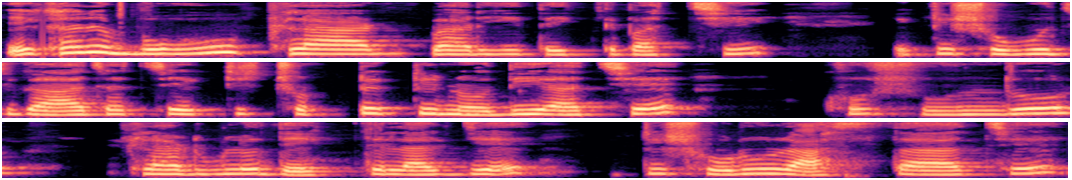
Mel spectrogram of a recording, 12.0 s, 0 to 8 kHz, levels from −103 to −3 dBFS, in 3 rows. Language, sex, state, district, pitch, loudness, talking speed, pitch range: Bengali, female, West Bengal, North 24 Parganas, 235 Hz, -14 LUFS, 125 wpm, 215-260 Hz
